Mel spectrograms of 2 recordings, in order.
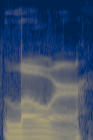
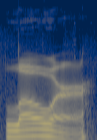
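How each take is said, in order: Both takes have the same delivery.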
